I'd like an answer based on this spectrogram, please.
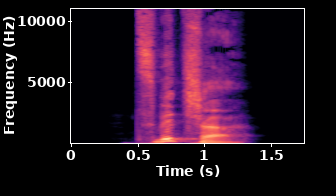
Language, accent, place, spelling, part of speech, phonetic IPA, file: German, Germany, Berlin, zwitscher, verb, [ˈt͡svɪt͡ʃɐ], De-zwitscher.ogg
- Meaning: inflection of zwitschern: 1. first-person singular present 2. singular imperative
